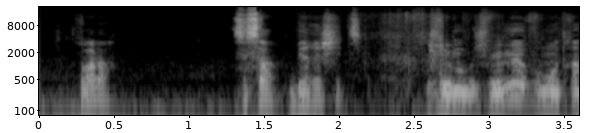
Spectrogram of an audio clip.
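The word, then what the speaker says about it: בראשית: C'est comme ça que ça se prononce en hébreu. Le nom Genèse, c'est le nom Bereshit. C'est le nom Bereshit. Voilà. C'est ça, Bereshit.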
